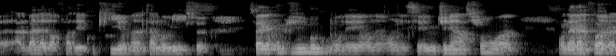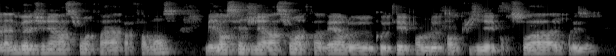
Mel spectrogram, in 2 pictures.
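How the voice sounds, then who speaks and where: Medium in pitch, a man talks at a very fast pace. His intonation stays monotone and flat. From southwest France. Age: 30s. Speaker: crossfit athlete, retired soldier. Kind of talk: interview.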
